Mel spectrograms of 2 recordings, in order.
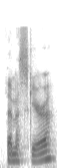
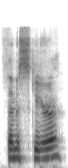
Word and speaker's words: Themyscira: Themyscira. Themyscira, filled with political intrigue and scheming between power players.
